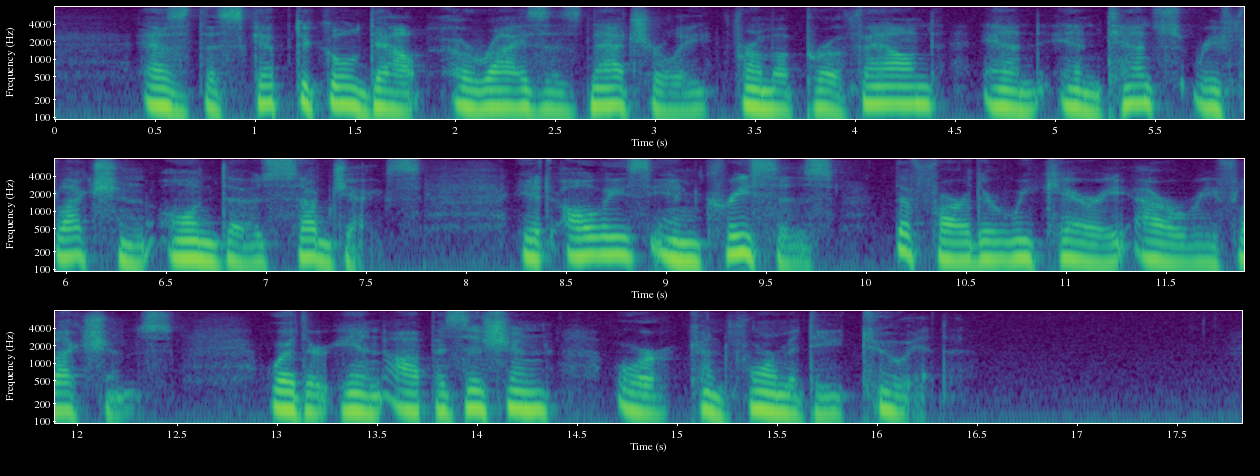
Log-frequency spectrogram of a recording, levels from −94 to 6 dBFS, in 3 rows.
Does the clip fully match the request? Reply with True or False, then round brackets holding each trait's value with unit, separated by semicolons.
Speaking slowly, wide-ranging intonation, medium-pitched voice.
False (105 wpm; 3.4 semitones; 150 Hz)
